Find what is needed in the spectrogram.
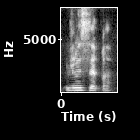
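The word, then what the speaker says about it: رزق: When raw has a kasra carries, so it is always pronounced light, like rizq.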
